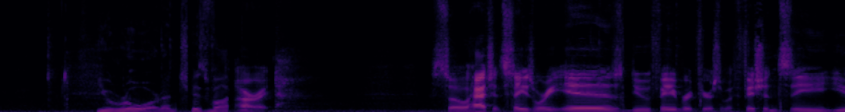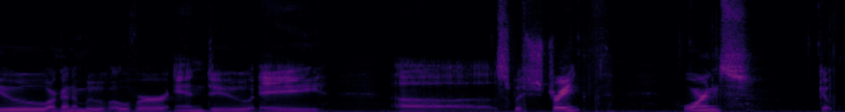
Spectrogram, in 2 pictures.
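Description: A middle-aged man talks with animation into a close microphone.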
